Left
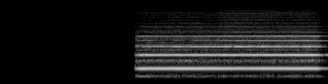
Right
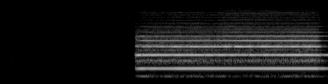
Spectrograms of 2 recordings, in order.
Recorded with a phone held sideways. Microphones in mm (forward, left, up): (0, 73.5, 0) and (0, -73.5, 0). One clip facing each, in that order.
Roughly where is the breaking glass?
No breaking glass in this recording.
